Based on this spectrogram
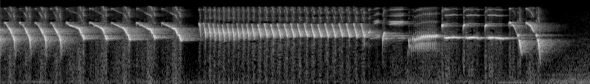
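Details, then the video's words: Timbrado canary singing a melodic song: a run of rapid descending whistled sweeps, then a long fast buzzy trill, a pure steady whistled note and more quick downward slurs. "Timbrado canary singing beautiful melody"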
